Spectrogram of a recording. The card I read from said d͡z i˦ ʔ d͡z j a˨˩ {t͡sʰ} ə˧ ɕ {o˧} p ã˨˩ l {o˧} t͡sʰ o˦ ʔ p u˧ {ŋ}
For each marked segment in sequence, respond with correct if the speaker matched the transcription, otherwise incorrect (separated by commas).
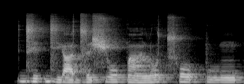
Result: incorrect, correct, incorrect, correct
